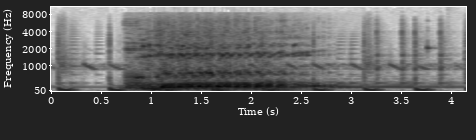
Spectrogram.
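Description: A roar, loud and about two seconds long, starting just under a second in, over background music with a steady beat.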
